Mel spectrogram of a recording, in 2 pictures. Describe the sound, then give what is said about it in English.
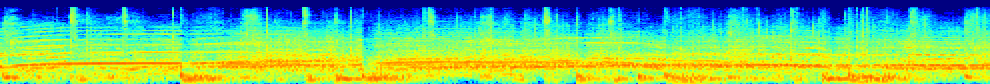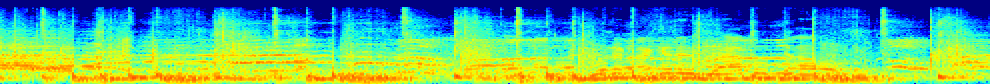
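A man beatboxes on stage on the Dr. Phil TV show, with punchy percussive thumps and vocal hums pulsing steadily while a loud studio crowd cheers and shouts around him throughout. “Phil, can we at least hear him beatbox first to see if.”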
